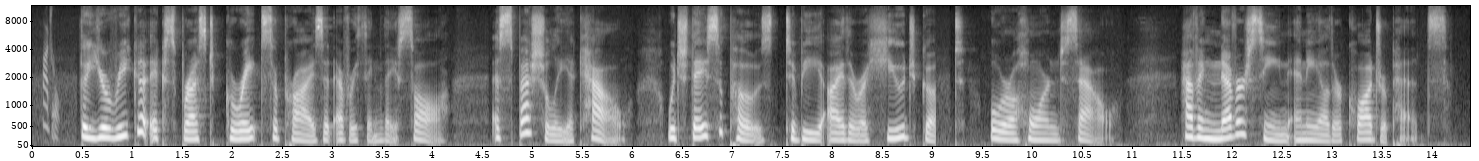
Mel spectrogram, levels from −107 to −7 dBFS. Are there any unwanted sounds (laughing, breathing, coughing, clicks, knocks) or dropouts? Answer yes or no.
yes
